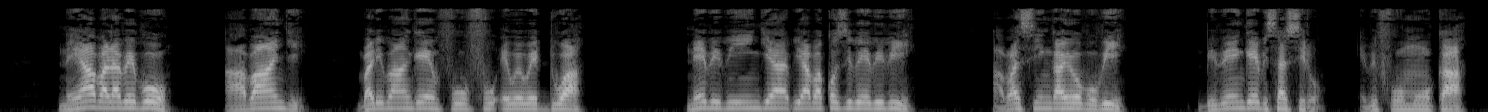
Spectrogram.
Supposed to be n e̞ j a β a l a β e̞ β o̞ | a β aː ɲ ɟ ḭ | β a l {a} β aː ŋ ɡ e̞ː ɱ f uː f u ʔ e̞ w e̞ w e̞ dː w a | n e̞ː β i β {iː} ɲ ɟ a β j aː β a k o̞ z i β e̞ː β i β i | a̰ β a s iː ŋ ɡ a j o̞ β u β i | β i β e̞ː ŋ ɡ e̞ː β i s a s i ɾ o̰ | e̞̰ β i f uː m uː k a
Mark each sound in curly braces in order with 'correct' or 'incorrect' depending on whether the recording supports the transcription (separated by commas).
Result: incorrect, correct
